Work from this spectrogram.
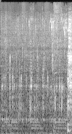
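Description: Coconut milk is poured into a pot of chicken soup, making a brief gurgling, bubbling liquid sound with a sharper splash toward the end.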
